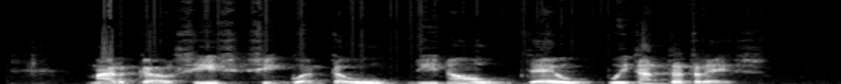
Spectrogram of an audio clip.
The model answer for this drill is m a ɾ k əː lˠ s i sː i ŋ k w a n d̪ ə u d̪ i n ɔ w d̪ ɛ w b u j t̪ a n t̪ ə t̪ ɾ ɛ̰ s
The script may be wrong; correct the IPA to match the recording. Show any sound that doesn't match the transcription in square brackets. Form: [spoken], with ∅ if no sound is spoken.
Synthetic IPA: m a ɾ k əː lˠ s i sː i ŋ k w a n [t̪] ə u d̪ i n ɔ w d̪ ɛ w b u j t̪ a n t̪ ə t̪ ɾ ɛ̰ s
